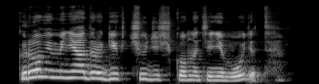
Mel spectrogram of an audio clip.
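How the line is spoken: Amused chuckling voice. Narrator (Russian): хохотнуло голосом Глашки, оценивши мою шутку

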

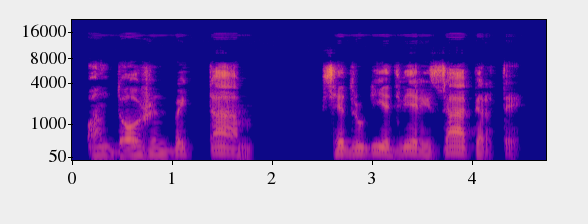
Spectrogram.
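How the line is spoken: Whispered. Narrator (Russian): она прошептала

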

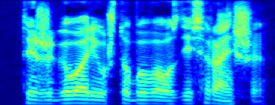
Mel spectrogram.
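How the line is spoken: Grumbling reply. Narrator (Russian): проворчал в ответ Гнимш

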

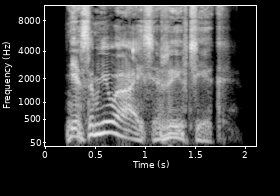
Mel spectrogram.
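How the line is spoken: Malicious smirk, general. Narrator (Russian): злобно усмехнулся генерал

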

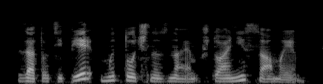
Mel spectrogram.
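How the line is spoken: Philosophical sigh. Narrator (Russian): Философски вздохнул высокий

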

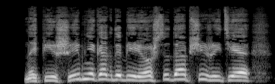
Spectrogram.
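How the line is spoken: Shouted after someone. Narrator (Russian): крикнула ему вдогонку Лиза

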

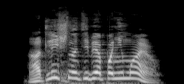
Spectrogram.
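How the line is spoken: With a snort. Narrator (Russian): хмыкнув, сказал Вадим

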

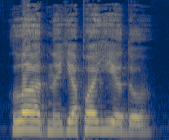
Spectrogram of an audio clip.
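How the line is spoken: Hollow, muffled voice. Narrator (Russian): глухо произнес Аким

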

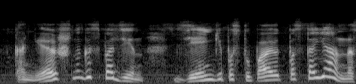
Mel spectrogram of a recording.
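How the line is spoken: Calm. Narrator (Russian): спокойно сказал Артур

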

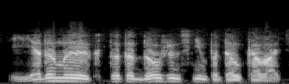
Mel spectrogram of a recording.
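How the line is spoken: Plain. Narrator (Russian): сказал он

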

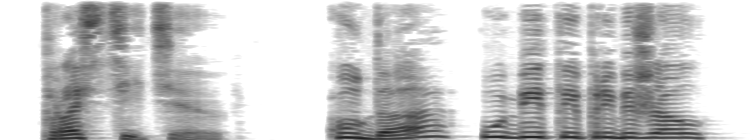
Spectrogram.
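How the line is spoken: Trembling voice. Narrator (Russian): уточнил прокурор дрогнувшим голосом

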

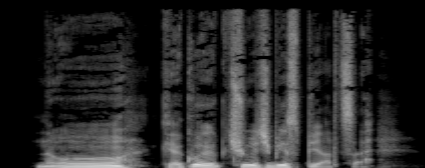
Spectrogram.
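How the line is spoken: Mocking drawl. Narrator (Russian): насмешливо протянул

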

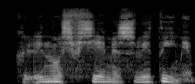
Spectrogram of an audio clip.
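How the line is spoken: Hissed. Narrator (Russian): прошипел епископ

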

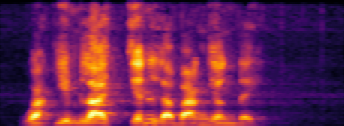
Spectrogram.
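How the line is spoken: Cold statement. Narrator (Vietnamese): Trần Lâm lạnh lùng nói

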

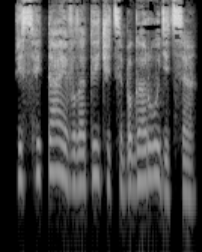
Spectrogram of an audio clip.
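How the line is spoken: Whispered prayer. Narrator (Russian): шептала Онюшка перед иконами

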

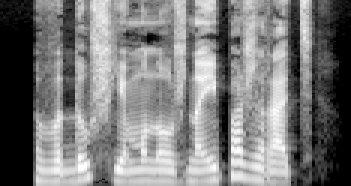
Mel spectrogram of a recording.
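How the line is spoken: Muttered grumble, policeman. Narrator (Russian): проворчал под нос полицейский

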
